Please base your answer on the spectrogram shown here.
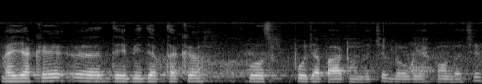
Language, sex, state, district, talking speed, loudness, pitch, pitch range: Garhwali, male, Uttarakhand, Tehri Garhwal, 185 wpm, -21 LUFS, 140 Hz, 130-145 Hz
